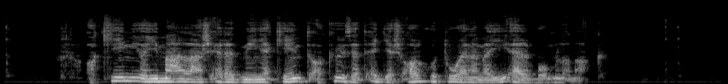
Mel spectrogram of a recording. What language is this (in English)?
Hungarian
